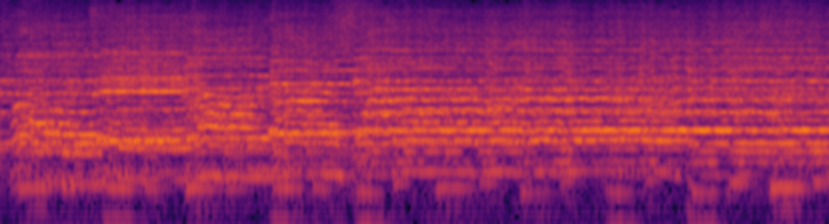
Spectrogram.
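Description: A man sings to a strummed banjo ukulele over a steady low bass beat, holding one long note from about two seconds in.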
